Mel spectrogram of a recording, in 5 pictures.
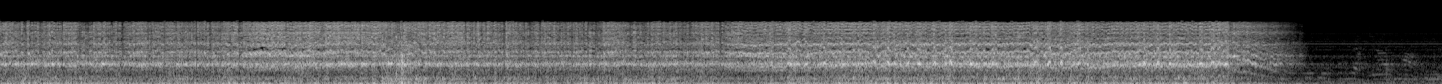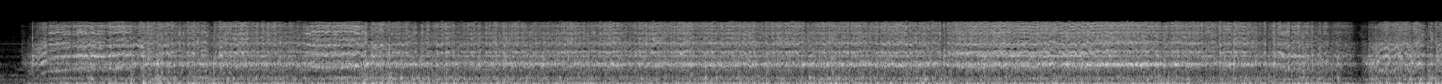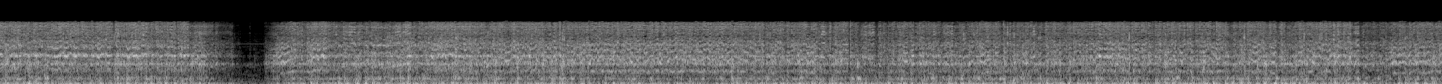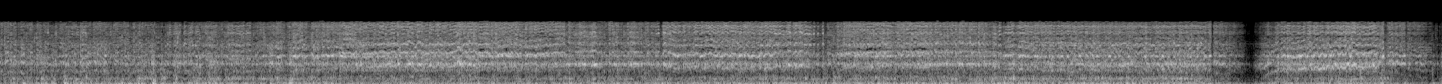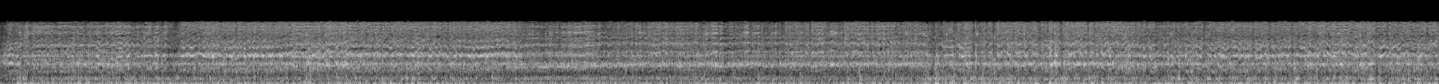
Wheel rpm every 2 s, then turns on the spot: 230, 220, 230, 220, 200, 180, 40, 120, 230, 230, 230, 230, 220, 170, 160, 120, 180, 160, 160, 160, 150, 140, 170, 190, 220, 220, 220, 160, 120, 180, 200, 210, 230, 230, 210, 200.
none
